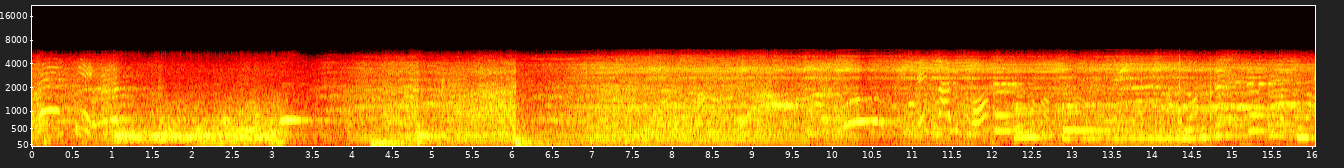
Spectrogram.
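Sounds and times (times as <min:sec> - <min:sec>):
crowd murmur: 0:00.0 - 0:16.0
electric guitars holding notes: 0:01.0 - 0:10.2, 0:10.8 - 0:16.0
sharp drum hit: 0:04.2 - 0:07.5.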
